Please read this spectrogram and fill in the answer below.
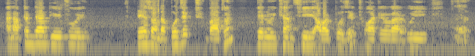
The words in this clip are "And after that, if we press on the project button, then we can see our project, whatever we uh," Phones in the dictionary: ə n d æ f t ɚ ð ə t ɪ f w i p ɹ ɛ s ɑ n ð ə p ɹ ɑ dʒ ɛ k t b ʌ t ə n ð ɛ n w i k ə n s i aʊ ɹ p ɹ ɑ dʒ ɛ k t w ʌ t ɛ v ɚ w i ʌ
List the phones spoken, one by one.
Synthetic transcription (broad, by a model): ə n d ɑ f t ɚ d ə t ɪ f w i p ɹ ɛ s ɑ n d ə p ɹ ɑ dʒ ɛ k t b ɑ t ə n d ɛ n w i k ə n s i aʊ ɹ p ɹ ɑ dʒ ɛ k t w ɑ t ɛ ɚ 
